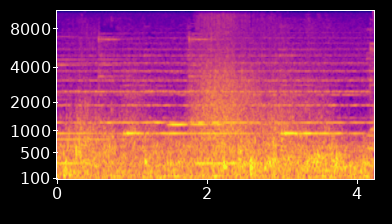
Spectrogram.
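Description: Muffled underwater ambience, a dense low rumble of deep water, with a music box lullaby playing over it. Its plucked metal notes ring on and overlap, and a fresh note strikes about half a second in and again near two seconds in.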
